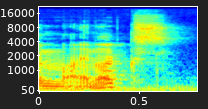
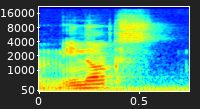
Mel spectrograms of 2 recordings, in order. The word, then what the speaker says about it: Minox: This is created by Minox, or Minox to say it correctly.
